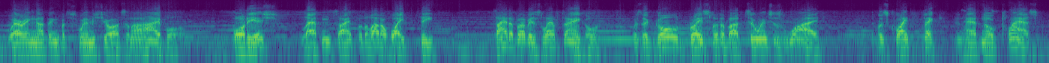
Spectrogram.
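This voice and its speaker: An actor playing a wry, clipped, world-weary private detective in the style of 1940s radio drama. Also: male voice, mid-range voice, pushed and bright, dull audio.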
